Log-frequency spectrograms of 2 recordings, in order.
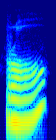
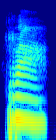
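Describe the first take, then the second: First: The vowel sounds like a full o. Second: The vowel sounds like a full a. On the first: "tidak ro" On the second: "tidak ra"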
